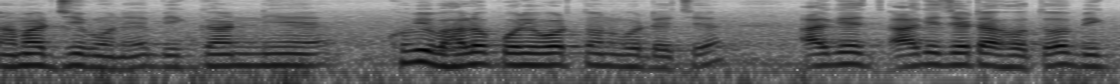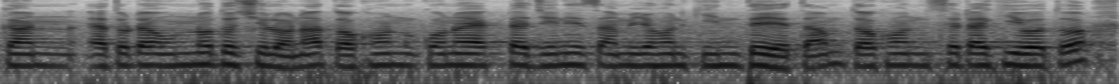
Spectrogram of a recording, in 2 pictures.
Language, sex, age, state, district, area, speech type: Bengali, male, 18-30, West Bengal, Paschim Medinipur, rural, spontaneous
